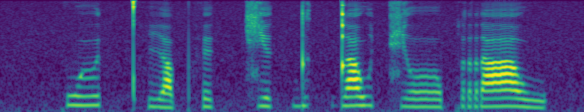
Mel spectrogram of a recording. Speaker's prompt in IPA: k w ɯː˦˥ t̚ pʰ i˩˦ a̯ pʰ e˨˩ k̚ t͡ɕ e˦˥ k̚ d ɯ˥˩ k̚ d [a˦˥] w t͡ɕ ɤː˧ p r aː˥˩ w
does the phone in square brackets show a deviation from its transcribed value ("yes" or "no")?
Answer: yes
